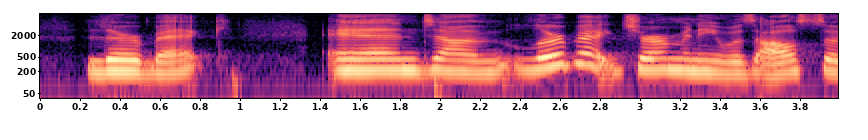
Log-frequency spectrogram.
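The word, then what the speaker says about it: Lübeck: to say it correctly the Lu with the two dots you read like l-u-r in English lerbeck and lerbeck Germany was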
